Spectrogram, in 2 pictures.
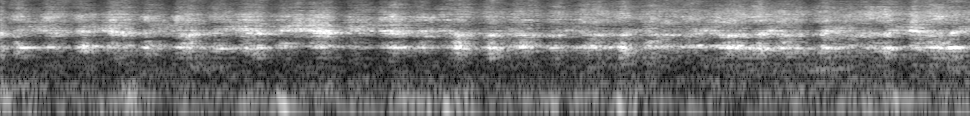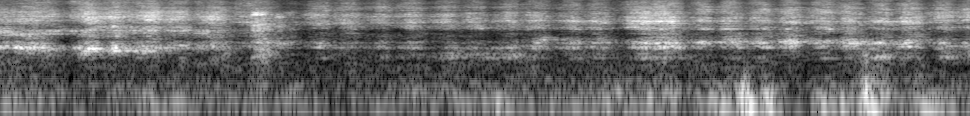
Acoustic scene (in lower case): restroom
